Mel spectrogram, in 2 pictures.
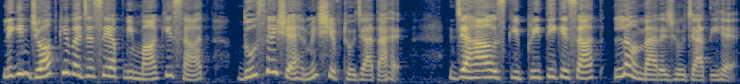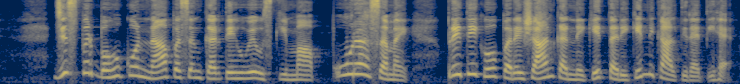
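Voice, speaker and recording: Woman narrator, very high pitch, scripted delivery, cartoon storytelling. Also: big pitch swings, normal speed.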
